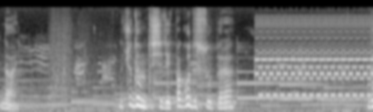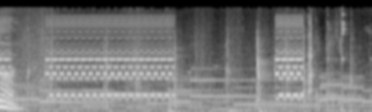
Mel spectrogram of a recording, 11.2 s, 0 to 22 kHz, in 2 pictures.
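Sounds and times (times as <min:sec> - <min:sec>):
speech: 0:00.0 - 0:00.4, 0:01.8 - 0:03.7, 0:05.5 - 0:06.0
telephone ringing at home with a fast electronic trill: 0:03.8 - 0:08.3, 0:09.7 - 0:10.4.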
